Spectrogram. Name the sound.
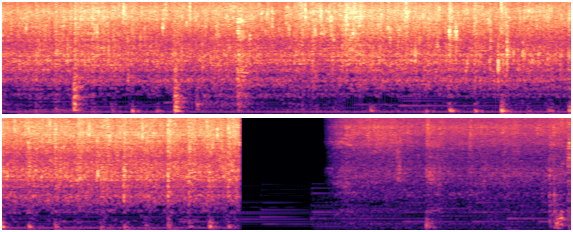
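onions frying in hot oil until golden brown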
